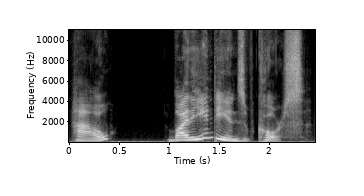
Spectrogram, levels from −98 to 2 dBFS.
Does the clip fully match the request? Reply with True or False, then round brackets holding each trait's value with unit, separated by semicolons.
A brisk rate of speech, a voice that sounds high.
False (145 wpm; 230 Hz)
